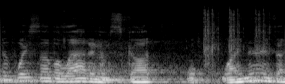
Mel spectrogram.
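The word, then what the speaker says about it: Scott Weinger: I was wondering, how come the voice of Aladdin of Scott Weiner, is that how you pronounce it?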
